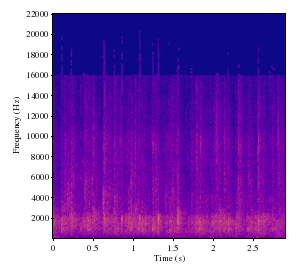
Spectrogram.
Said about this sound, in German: Gratulation an alle. Ja, Gratulation. Nochmal einen kleinen Applaus für unsere Gewinner.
